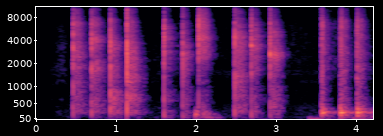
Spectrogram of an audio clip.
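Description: A series of about a dozen sharp taps, each ringing off briefly. They fall in quick groups of three or four with short pauses between.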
